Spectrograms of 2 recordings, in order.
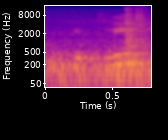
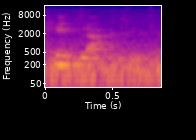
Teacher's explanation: There is long E that turns into A in Hebrew.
